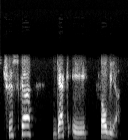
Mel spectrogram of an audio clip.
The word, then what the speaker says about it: triskaidekaphobia: So the first one is pronounced triskaidekaphobia.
